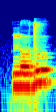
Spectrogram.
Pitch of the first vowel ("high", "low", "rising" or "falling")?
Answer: low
